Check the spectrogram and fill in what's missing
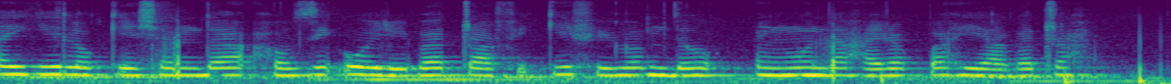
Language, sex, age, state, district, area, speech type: Manipuri, female, 18-30, Manipur, Thoubal, rural, read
